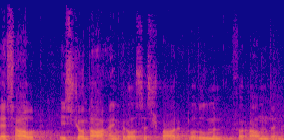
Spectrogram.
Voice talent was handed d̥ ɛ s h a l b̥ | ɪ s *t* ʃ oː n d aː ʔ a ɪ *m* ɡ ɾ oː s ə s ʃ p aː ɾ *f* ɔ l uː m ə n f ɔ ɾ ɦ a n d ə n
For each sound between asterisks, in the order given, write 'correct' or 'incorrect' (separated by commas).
correct, incorrect, incorrect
